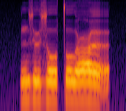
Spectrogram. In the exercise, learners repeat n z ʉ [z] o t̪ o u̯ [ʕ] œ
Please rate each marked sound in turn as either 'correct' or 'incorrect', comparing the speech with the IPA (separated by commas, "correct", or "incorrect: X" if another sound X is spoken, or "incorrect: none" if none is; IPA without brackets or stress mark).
correct, correct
